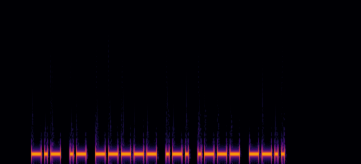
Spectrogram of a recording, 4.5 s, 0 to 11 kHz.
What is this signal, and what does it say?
Morse code, heard as a keyed tone, about 30 wpm, 700 Hz. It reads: KA0RJZ
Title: USA Call Signs - 6 Characters - Repeated 3x - 30wpm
